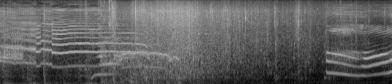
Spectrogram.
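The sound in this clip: Water splashes and sloshes as someone tumbles into a large pond, amid shouting and screaming voices.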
